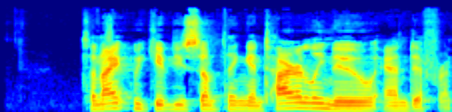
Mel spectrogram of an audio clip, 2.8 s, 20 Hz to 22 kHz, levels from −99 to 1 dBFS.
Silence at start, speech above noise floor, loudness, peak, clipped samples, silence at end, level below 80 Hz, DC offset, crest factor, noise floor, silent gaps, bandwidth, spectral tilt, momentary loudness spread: 0.5 s; 35 dB; -21 LUFS; 0 dBFS; under 0.1%; 0 s; -64 dBFS; under 0.1%; 22 dB; -57 dBFS; none; 16 kHz; -3 dB/octave; 8 LU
